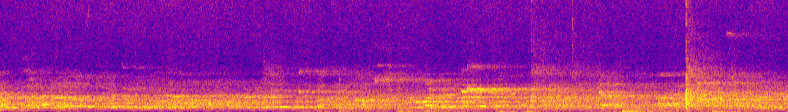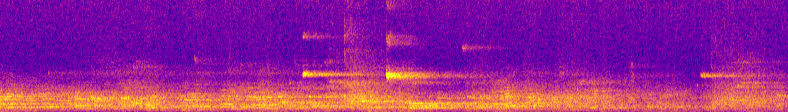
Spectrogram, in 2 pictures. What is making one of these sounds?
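Sports shoes squeak sharply on a wooden court.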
